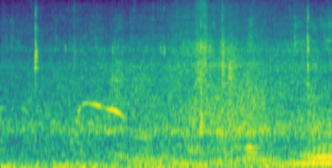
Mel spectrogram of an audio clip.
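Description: Street traffic with a low engine rumble; about three seconds in, a passing car's engine note grows louder as it comes closer.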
